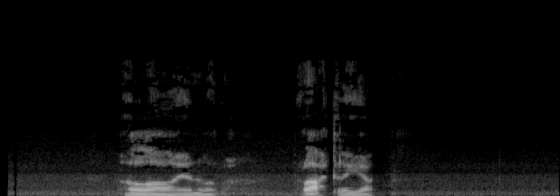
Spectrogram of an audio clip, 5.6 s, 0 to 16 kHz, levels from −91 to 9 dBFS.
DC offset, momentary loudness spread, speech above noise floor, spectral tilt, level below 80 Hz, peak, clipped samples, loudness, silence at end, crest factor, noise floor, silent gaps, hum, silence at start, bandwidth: under 0.1%; 16 LU; 35 dB; -7.5 dB/octave; -52 dBFS; -6 dBFS; under 0.1%; -27 LUFS; 1.9 s; 26 dB; -60 dBFS; none; none; 1.2 s; 11 kHz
